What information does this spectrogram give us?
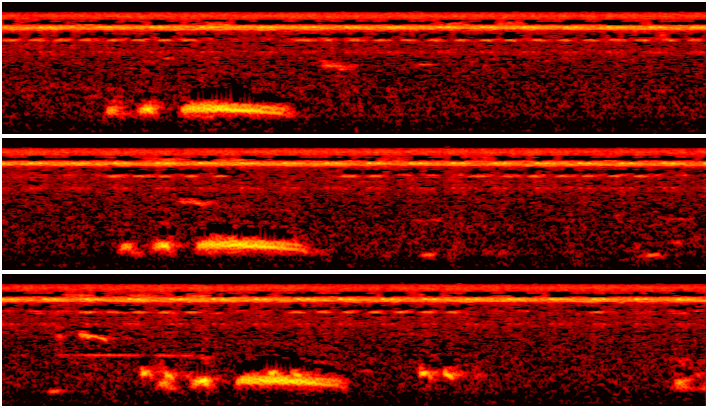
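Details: Spotted dove at a trapping spot. Three mellow low phrases, two quick notes then a drawn-out croo, repeat about every three and a half seconds, with faint chirps and a steady high-pitched hum.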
